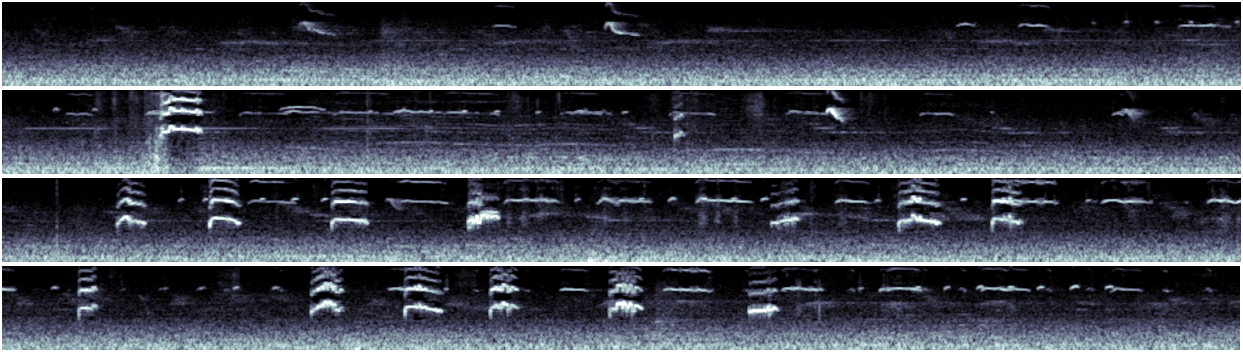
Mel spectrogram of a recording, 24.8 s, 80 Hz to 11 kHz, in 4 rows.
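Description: Black phoebes calling at the nest: one loud, sharp call about 7 seconds in, then a run of about a dozen short, sharp chirps between about 13 and 22 seconds in, over a thin, high, steady peeping and a low background hum.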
